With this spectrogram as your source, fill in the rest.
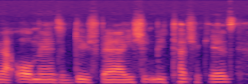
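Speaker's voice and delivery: normal talking voice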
